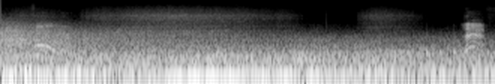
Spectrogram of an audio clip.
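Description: A distant explosion booms and rumbles away.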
